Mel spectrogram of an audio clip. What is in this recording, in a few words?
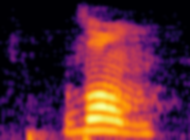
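"вом", Komi, female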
